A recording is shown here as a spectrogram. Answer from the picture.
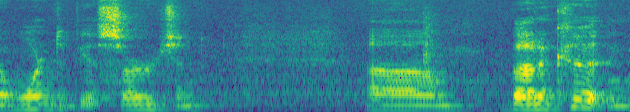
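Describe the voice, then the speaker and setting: A woman with a North Carolina accent talks at a fairly quick pace in a very deep, low pitch, with noticeable background noise and audible room echo. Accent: Southern US (North Carolina). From US South, North Carolina (Greensboro). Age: 60s. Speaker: retired firefighter. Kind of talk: oral history interview.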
